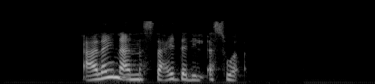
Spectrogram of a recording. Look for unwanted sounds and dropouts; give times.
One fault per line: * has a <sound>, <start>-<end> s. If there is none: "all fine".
all fine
